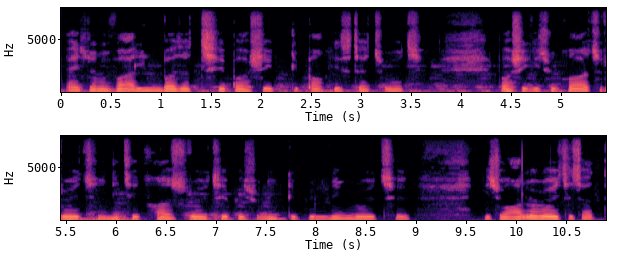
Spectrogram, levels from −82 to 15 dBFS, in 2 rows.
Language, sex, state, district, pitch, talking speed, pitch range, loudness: Bengali, female, West Bengal, Dakshin Dinajpur, 190 Hz, 125 wpm, 180-195 Hz, -17 LUFS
